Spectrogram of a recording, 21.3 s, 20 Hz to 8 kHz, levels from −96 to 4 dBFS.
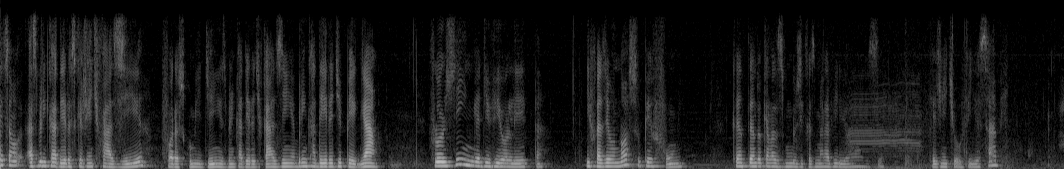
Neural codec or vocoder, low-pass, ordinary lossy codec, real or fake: none; 7.2 kHz; Opus, 64 kbps; real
